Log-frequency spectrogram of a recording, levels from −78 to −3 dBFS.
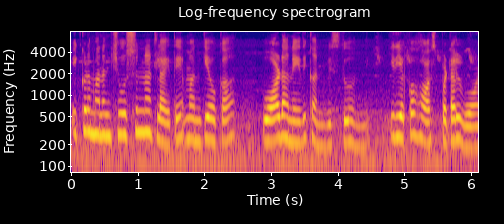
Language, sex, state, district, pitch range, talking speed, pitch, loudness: Telugu, female, Andhra Pradesh, Srikakulam, 220-270 Hz, 135 wpm, 235 Hz, -16 LUFS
